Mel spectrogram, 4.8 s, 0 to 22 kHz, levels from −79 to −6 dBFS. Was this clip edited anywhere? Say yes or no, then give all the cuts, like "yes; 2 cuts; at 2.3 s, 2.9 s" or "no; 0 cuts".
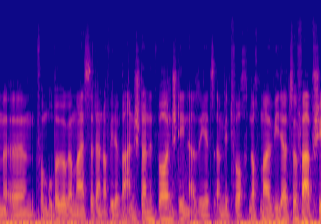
no; 0 cuts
